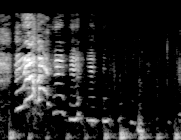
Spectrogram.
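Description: A young girl's excited squealing laughter, rising high in pitch, over a run of short low thumps from her feet jumping on the floor.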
